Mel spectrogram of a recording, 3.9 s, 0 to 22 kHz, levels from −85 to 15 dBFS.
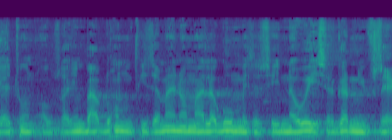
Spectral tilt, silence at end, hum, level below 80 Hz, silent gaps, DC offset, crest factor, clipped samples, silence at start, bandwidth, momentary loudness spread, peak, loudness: -5 dB/octave; 0 s; none; -50 dBFS; none; under 0.1%; 14 dB; under 0.1%; 0 s; 13.5 kHz; 6 LU; -8 dBFS; -22 LUFS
